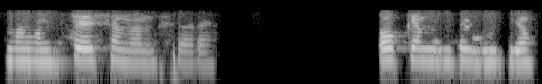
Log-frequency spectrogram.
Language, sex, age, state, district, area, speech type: Telugu, female, 18-30, Telangana, Suryapet, urban, conversation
